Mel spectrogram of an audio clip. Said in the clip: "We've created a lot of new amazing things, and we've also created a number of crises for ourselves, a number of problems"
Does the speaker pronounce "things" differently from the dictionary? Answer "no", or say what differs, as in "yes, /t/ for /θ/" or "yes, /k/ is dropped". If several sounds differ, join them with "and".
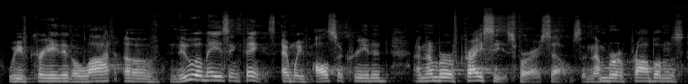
no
